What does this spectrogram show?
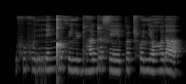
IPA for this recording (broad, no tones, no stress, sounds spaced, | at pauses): xʷ ʌ xʷ e r e ŋ͡ǃ ʌ x ø lʲ e ɖʱ a ɖ ʌ s eː p ʌ ʈ͡ʂʰ o lʲ ø ʁ ø ɾ a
